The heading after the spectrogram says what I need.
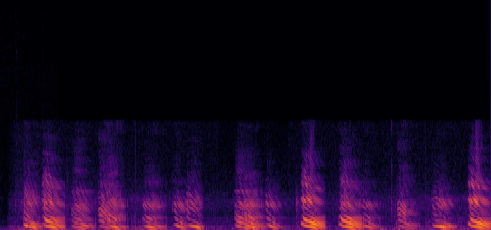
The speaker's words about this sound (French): Là, ce qu'on vient d'entendre, c'est des cris de bébés crocodiles juste avant la sortie de l'œuf. Donc là, ils sont en train d'émettre des cris depuis l'intérieur de leur coquille.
